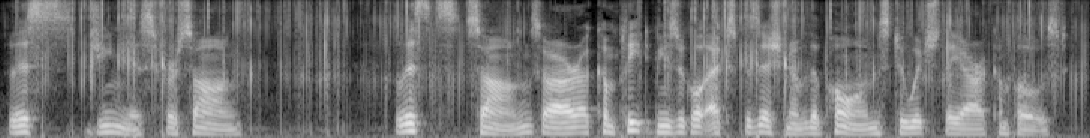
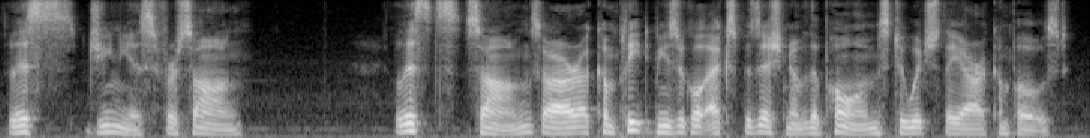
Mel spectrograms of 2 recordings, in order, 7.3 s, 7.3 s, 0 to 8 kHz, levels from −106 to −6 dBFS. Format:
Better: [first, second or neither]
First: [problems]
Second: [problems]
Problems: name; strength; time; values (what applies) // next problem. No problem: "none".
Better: second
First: background sound (Crushing); 16 dB below the speech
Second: none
